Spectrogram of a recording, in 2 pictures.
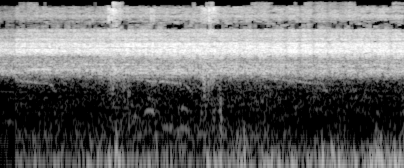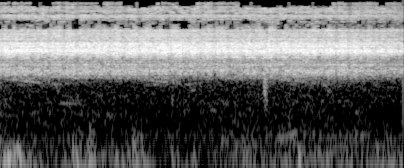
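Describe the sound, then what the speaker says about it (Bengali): Crickets chirp in a jungle near a tea garden, a dense, continuous, high-pitched trill holding steady at moderate volume with faint rustling underneath and no talk. "জঙ্গলের ঝিঝি পোকার ডাক শুনতে পাচ্ছ?"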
